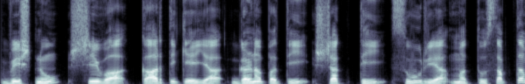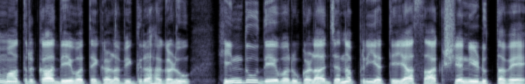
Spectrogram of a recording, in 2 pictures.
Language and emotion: Kannada, neutral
